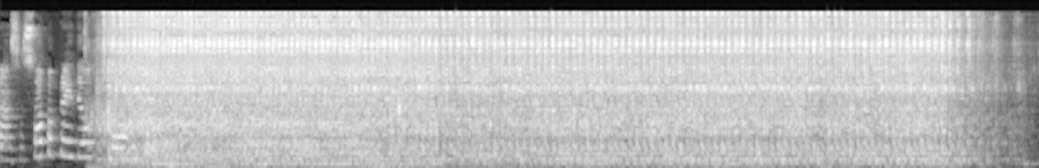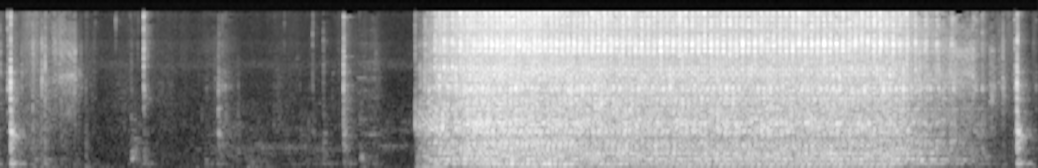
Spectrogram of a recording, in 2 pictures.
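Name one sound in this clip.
A sewing machine runs fast with a steady whirring rattle.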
